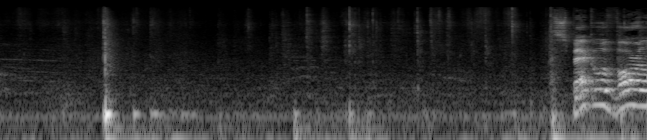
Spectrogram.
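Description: Trading cards rustle and flick as they are handled close by.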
